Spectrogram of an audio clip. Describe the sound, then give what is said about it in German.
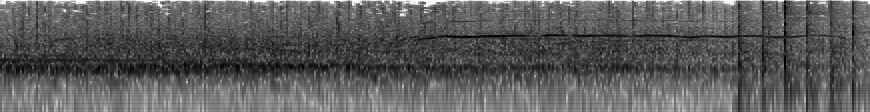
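An audience applauds steadily, a dense wash of clapping that runs throughout, with a few sharper, louder individual claps standing out toward the end. “Und ich würde ganz kurz, ich will ganz kurz einen Applaus für uns haben.”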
